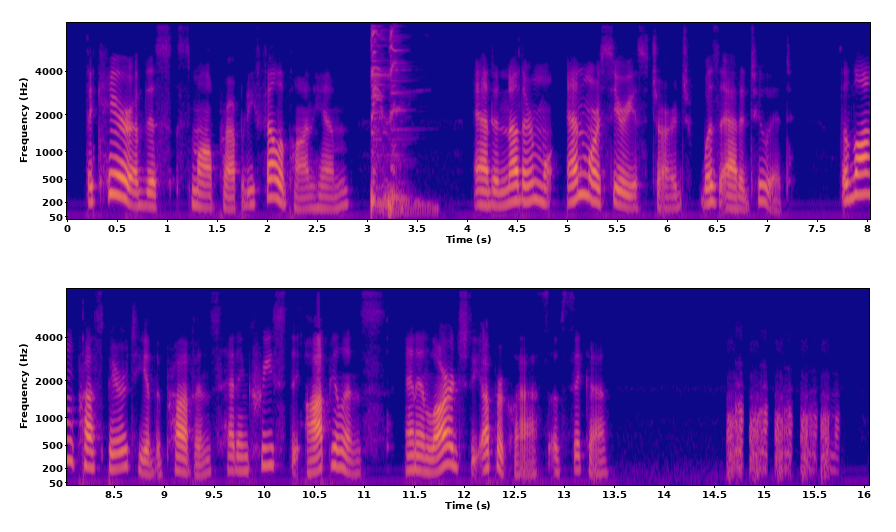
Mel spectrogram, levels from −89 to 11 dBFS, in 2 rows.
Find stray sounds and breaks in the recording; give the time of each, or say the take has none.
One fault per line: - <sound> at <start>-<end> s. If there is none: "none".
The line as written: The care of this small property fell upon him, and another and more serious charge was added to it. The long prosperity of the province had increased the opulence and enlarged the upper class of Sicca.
- thud at 3.0-3.7 s
- laugh at 14.6-15.8 s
